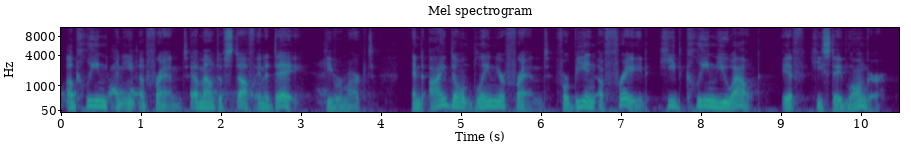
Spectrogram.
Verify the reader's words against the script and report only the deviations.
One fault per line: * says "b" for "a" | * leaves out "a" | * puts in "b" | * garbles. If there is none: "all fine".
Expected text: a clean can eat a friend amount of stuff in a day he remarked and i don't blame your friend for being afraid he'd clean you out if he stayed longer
all fine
